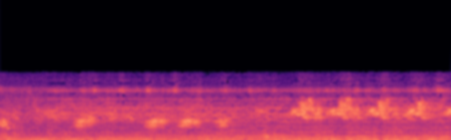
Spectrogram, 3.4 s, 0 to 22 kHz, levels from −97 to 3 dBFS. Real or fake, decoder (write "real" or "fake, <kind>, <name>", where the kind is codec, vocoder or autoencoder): fake, vocoder, WaveNeXt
